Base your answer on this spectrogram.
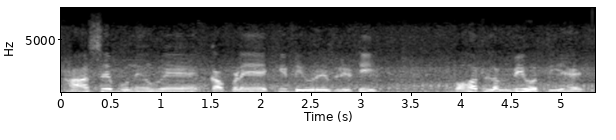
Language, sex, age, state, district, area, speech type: Urdu, male, 30-45, Maharashtra, Nashik, urban, spontaneous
